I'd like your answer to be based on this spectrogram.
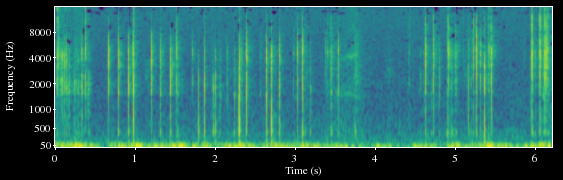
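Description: An unwrapped solid Roshen milk chocolate bar is held in the hand and tapped and scratched with long acrylic nails. It makes a fast, irregular run of sharp, bright clicks with very short decay, mixed with soft scratching and a low background rumble, pausing briefly partway through before the tapping resumes.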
